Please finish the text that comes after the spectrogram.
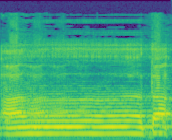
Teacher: اب حمزہ نون زبر ان، گنہ پورے ایک الف مقدار پوری کرنی ہے، تا زبر تا کیا بن گیا انتا۔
